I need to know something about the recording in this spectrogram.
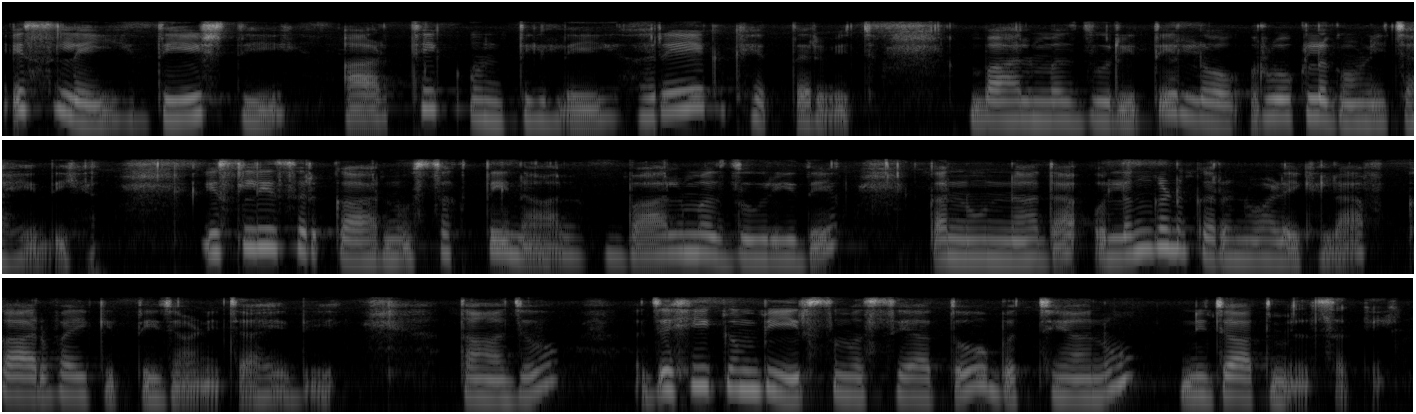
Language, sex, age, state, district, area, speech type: Punjabi, female, 45-60, Punjab, Tarn Taran, urban, spontaneous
